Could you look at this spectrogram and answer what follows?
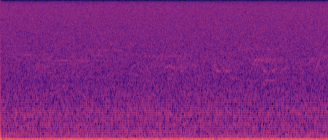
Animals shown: forest ambience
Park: Marsh-Billings-Rockefeller National Historical Park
